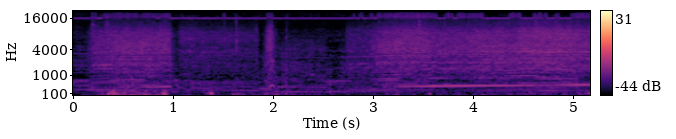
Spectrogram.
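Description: Race car engine in the iRacing sim under full throttle out of a corner, a steady rising drone of revs with a few short knocks early, faint and alone.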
